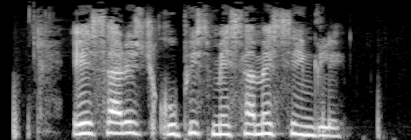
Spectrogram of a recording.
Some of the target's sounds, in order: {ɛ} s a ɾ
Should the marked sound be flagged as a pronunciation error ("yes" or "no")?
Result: no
